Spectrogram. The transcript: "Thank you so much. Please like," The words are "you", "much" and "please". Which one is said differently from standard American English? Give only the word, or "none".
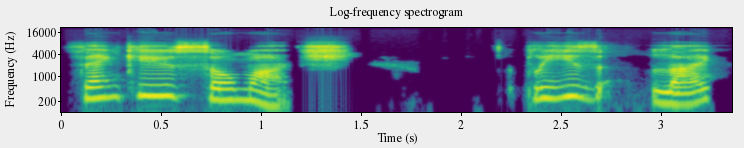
none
